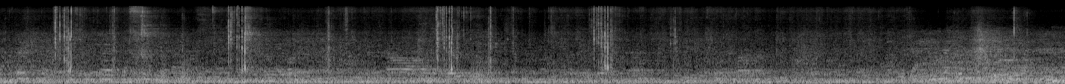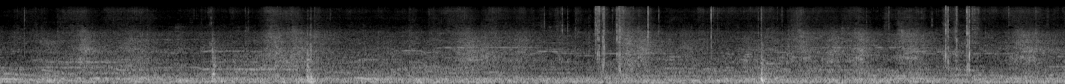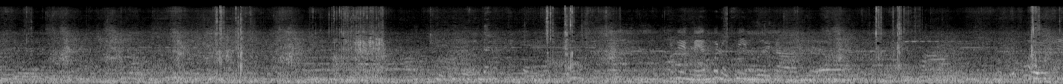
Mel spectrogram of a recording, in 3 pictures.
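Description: Paper pull-tab tickets being torn open by hand, with many sharp, irregular snaps and crackles as the perforated tabs are pulled back. Under them runs a steady murmur of voices and music.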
